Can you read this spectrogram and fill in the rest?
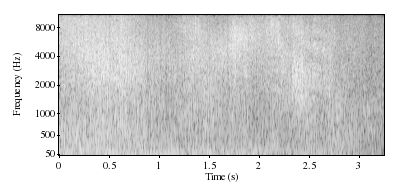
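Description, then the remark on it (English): A loud metallic roar, a harsh grinding growl with heavy rumbling low end, sustained for about three seconds and easing slightly toward the end, with no voices. “Just, it sounds like metal on metal growling through the air.”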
